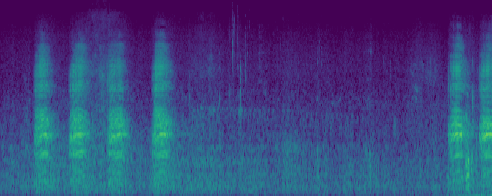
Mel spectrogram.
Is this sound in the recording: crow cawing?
yes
